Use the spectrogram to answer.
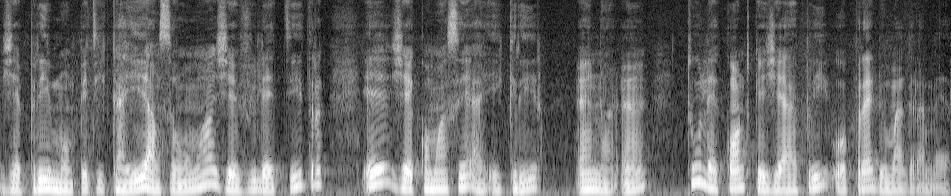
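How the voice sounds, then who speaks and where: Speaking in a Malian accent, a woman with a very deep, low voice and a dark, mellow tone talks at a fairly slow pace with lively intonation. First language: Bambara (speaking French). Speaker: writer and storyteller. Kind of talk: interview. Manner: halting.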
